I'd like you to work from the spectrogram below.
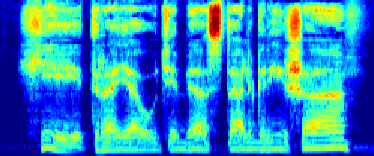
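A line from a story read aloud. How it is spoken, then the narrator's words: Drawled. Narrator (Russian): протянул он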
